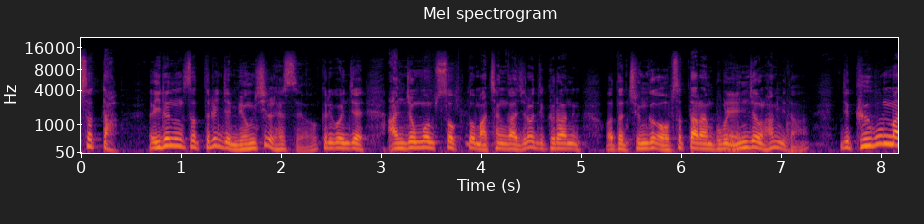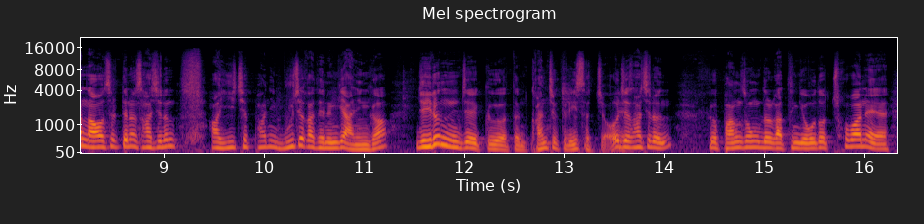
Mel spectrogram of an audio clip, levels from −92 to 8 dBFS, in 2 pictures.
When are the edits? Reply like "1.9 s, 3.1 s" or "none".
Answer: 11.3 s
